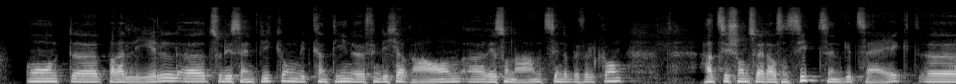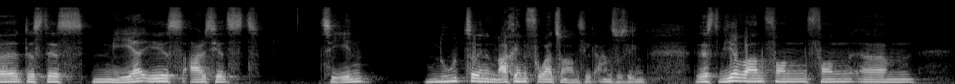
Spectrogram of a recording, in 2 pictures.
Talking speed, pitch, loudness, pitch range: 125 wpm, 125 Hz, -20 LUFS, 115-135 Hz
